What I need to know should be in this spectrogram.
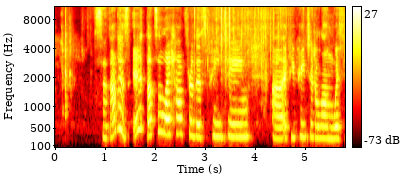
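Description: A sheet of paper rustles as a hand lifts it.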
